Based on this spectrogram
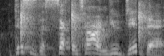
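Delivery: very loud, commanding, authoritative tone, acted out. Retelling an accusation someone made: imitating an authoritative tone. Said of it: "an authoritative, uh, tone".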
